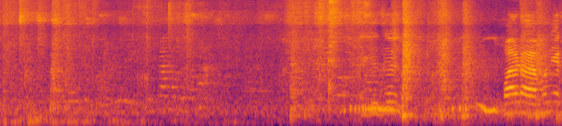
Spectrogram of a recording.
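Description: Pigeons at a home coo softly in short bursts, with a person talking over and between the calls and some clattering nearby.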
